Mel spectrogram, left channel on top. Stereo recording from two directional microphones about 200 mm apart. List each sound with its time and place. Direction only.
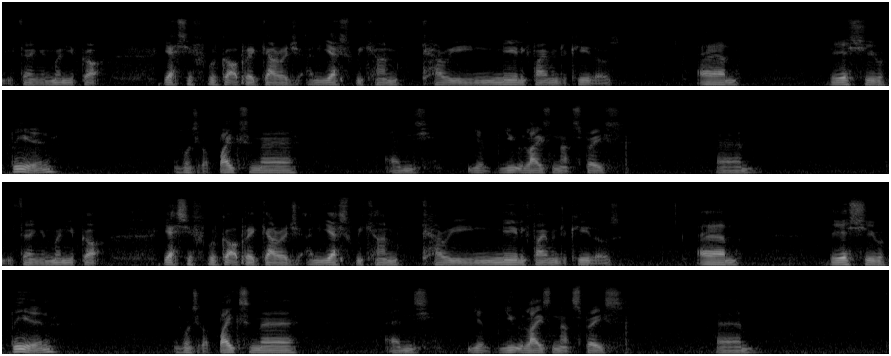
0.2 s speech: 5° right (ahead or behind)
8.3 s speech: 10° right (ahead or behind)
10.7 s speech: 5° right (ahead or behind)
13.6 s speech: 5° right (ahead or behind)
16.0 s speech: 10° right (ahead or behind)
